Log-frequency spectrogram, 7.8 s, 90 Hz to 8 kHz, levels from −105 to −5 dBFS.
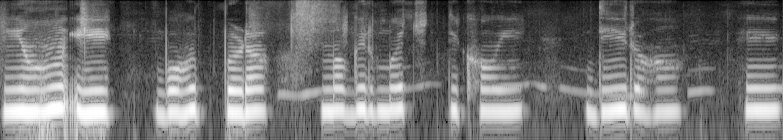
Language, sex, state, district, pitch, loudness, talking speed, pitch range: Hindi, female, Himachal Pradesh, Shimla, 230 Hz, -14 LUFS, 70 wpm, 220-240 Hz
